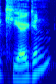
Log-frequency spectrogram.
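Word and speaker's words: Keoghan: for Causeway Judd Hirsch for the fablemans Barry Keogan is apparently how we're pronouncing that the Banshees of initial and kihi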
